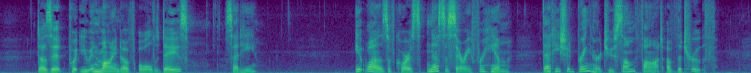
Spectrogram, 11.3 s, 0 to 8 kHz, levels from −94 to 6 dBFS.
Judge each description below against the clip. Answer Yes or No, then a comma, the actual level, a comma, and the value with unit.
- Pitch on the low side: No, medium, 165 Hz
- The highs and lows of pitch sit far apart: Yes, wide, 6.3 semitones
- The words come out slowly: No, average, 155 wpm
